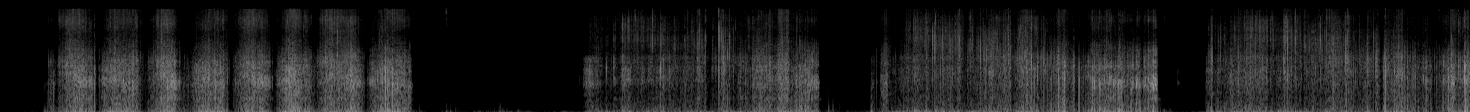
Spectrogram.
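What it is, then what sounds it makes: Foam microphone windscreen being scratched. Long matte pink nails and the fingertips of both hands scratch two small, soft, porous black foam windscreens on a stereo microphone. A quick run of rhythmic scratching strokes comes first, then a quiet pause. Longer stretches of dense rustling follow, broken by brief gaps, all dominated by a deep, boomy low-end rumble.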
